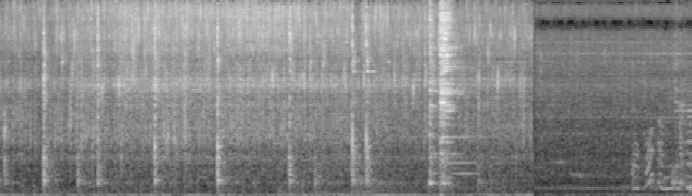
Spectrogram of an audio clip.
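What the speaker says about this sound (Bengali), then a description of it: "এবার আমি টমেটোগুলো দিয়ে দেবো যাতে টমেটোগুলো গলে যায় পেঁয়াজের" Tomatoes frying with onions in hot oil give a steady, close sizzle with occasional stirring clatter and spatula scrapes, dropping to a quieter simmer near the end while someone speaks.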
